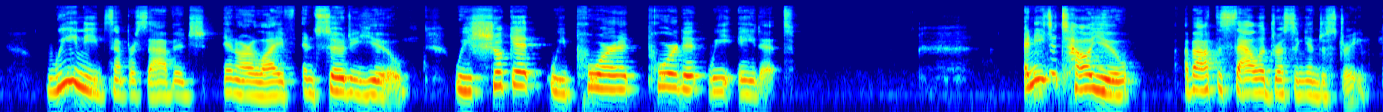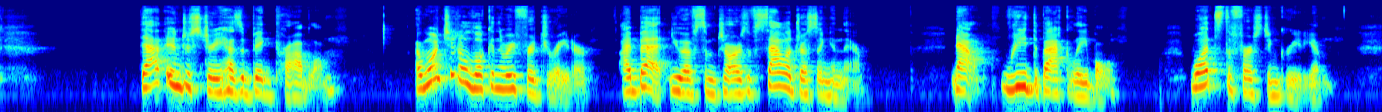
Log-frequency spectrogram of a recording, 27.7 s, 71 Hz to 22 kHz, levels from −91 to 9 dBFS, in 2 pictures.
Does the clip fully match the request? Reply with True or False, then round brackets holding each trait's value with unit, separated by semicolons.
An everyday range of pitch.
False (6.0 semitones)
